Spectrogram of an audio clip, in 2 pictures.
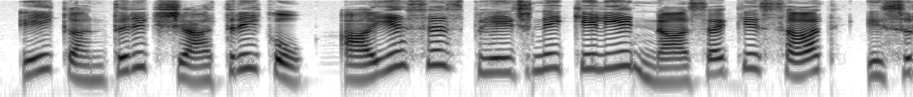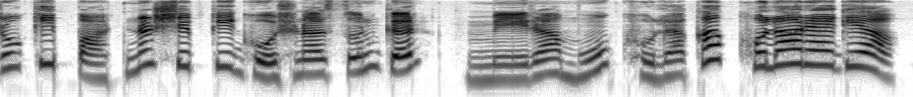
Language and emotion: Hindi, surprised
